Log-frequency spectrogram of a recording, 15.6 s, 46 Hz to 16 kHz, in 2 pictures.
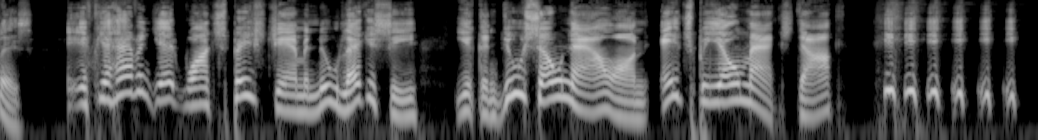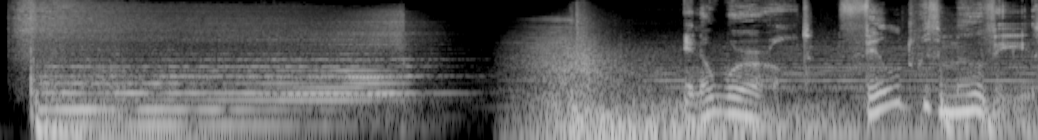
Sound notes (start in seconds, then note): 6.6 chuckles; 7.9 intro plays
